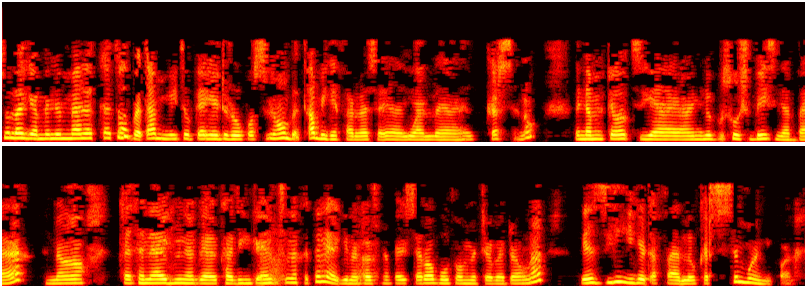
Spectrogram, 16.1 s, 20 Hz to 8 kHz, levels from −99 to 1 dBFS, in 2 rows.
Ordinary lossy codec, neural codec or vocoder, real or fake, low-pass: MP3, 24 kbps; codec, 16 kHz, 1 kbps, FreqCodec, larger model; fake; 7.2 kHz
